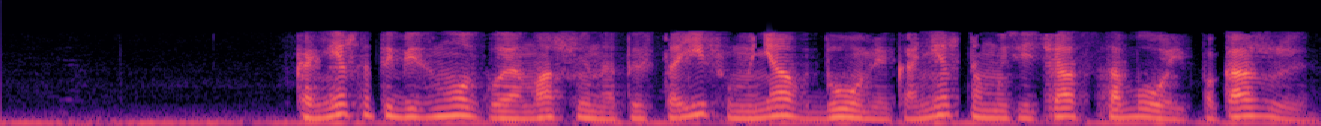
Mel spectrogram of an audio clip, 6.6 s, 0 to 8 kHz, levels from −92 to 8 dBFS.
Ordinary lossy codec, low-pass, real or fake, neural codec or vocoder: AAC, 16 kbps; 7.2 kHz; real; none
